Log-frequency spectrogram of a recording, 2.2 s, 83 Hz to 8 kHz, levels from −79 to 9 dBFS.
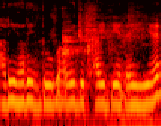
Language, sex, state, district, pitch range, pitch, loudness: Hindi, female, Uttar Pradesh, Jyotiba Phule Nagar, 190-200 Hz, 195 Hz, -29 LUFS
